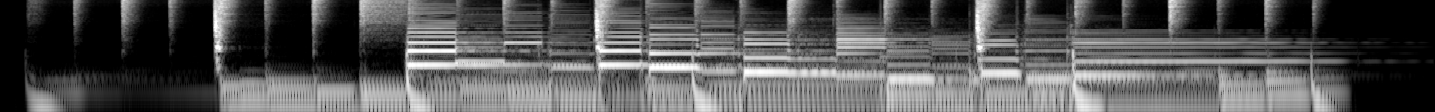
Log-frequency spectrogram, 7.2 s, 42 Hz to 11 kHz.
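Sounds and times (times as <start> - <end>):
guitar hammer-ons and pull-offs: 2.0 - 6.8.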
